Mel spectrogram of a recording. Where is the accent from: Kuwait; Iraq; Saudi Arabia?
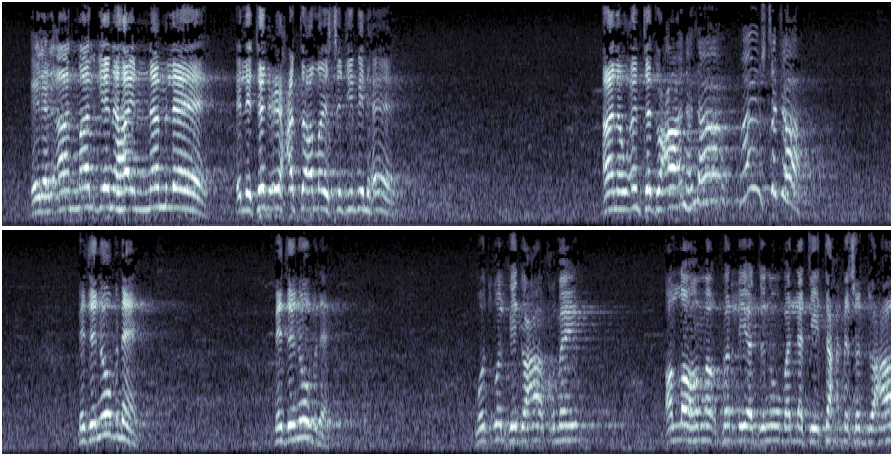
Iraq; مثل ما الآن جفاف الموجود عندنا في العراق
